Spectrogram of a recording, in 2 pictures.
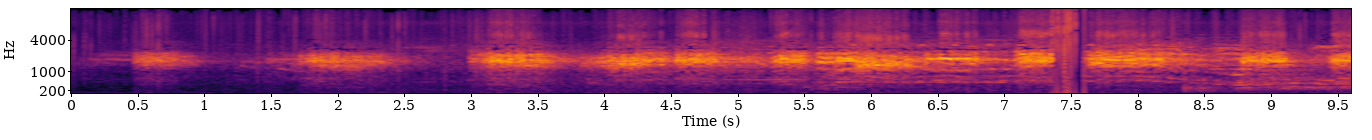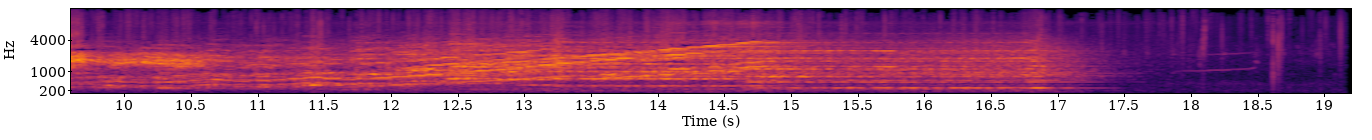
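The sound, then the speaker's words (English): Crows caw harshly, repeatedly and loudly as birds are sent up into the air, a flurry of overlapping calls, followed by a rising whine and rushing noise that swells steadily before cutting off abruptly. “Send those birds up and I'll be off.”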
